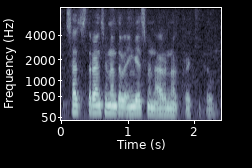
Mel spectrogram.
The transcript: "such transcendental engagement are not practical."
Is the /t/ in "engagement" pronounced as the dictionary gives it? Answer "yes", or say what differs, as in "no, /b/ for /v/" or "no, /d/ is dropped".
no, /t/ is dropped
